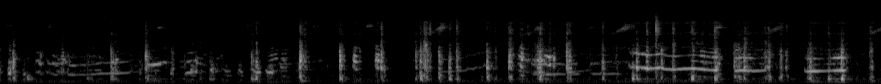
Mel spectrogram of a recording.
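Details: Hybrid laying hen on a Thai farm calling before laying an egg: choppy clucks broken by long, wavering, nasal notes that bend downward, repeated several times, amid background clucking and a steady high hum.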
